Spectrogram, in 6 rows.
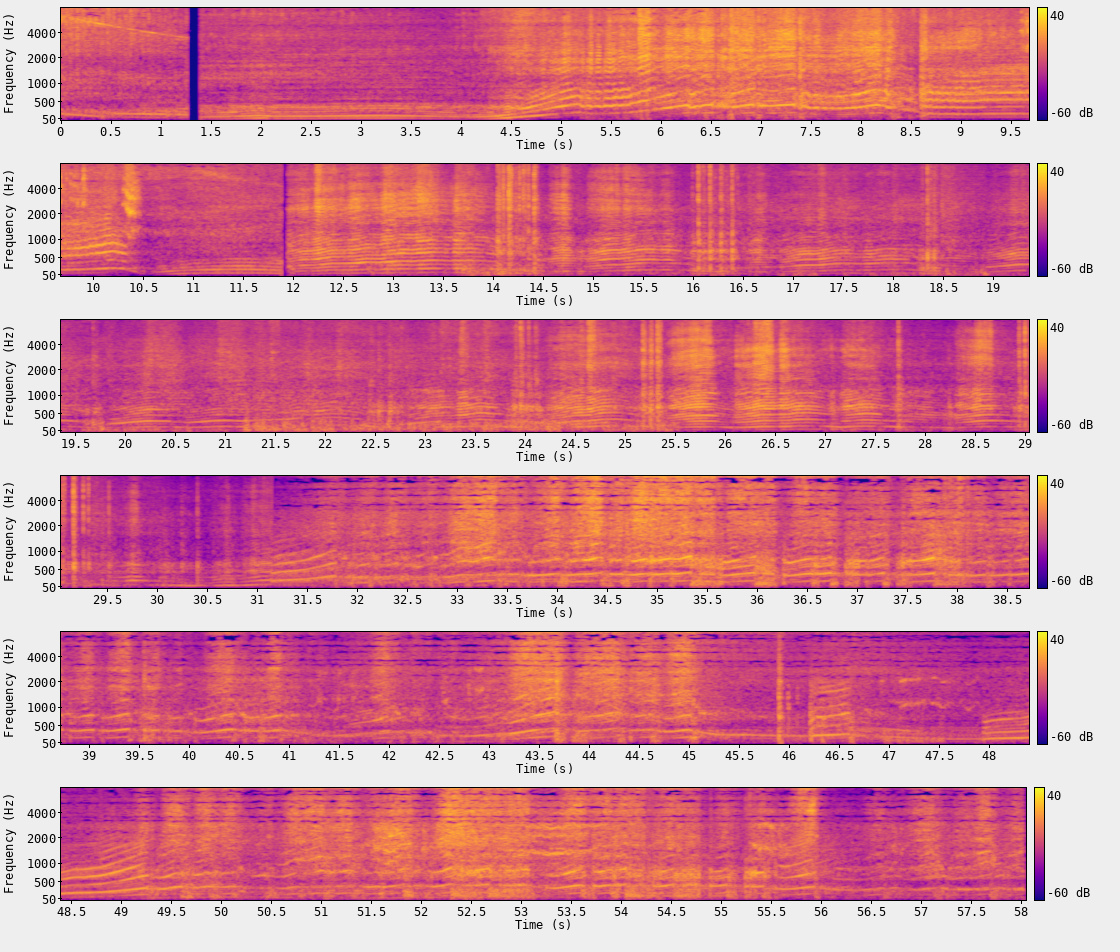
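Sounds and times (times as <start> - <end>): tyre squeal: 0.0 - 1.3, 8.3 - 11.3, 46.8 - 48.1, 51.1 - 56.1
car engine revving: 1.2 - 58.0.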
